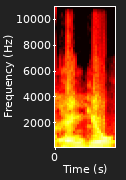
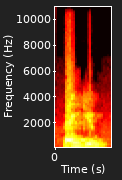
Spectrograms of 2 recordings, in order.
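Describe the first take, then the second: First: It is said with an Indian English accent. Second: It is said with an American English accent. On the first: "ये Indians बोलते हैं" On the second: "American कैसे बोलेंगे?"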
